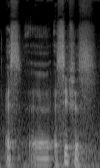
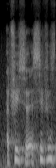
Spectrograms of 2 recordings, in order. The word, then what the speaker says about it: Ephesus: ملتی ہیں ایفیسس میں، ایسیفس، یہی ہے ایفیسس نا، ایفیسس رائٹ، ایفیسس۔ اسپیلنگ کیا ہے اس کی؟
